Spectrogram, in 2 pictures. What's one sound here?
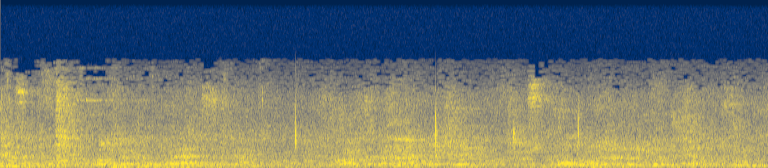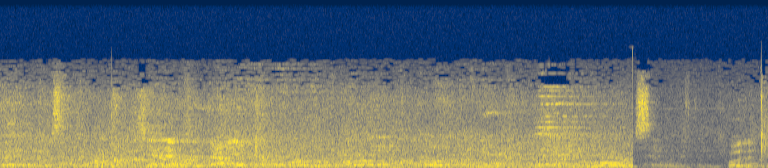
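Many voices murmur in an echoing hall.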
